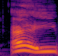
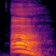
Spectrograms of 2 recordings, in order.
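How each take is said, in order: First: The vowel is full, like the letter name. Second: The vowel is reduced to a short schwa.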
